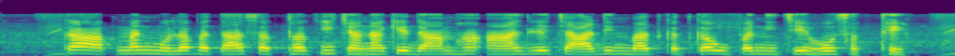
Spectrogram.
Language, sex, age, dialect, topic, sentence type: Chhattisgarhi, female, 18-24, Central, agriculture, question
